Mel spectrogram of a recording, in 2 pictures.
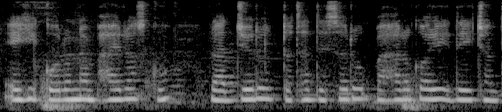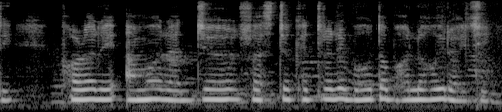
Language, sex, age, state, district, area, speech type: Odia, female, 18-30, Odisha, Ganjam, urban, spontaneous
